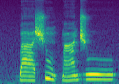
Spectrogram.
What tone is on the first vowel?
low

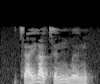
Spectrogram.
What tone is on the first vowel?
rising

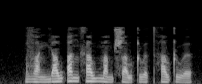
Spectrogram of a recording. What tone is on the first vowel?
low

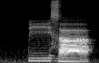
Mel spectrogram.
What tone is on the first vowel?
high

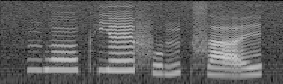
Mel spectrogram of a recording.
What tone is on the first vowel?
high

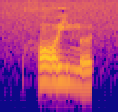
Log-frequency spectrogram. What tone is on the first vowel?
high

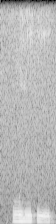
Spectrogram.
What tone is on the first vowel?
low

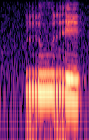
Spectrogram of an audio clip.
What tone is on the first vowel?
high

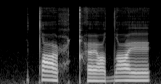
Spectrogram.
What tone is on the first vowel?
falling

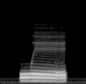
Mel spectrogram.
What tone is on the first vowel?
low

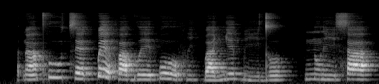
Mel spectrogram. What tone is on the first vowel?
rising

